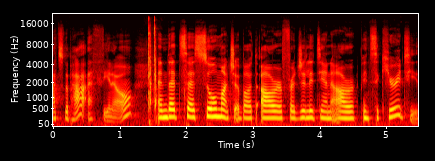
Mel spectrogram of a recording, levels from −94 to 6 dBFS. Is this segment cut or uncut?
cut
